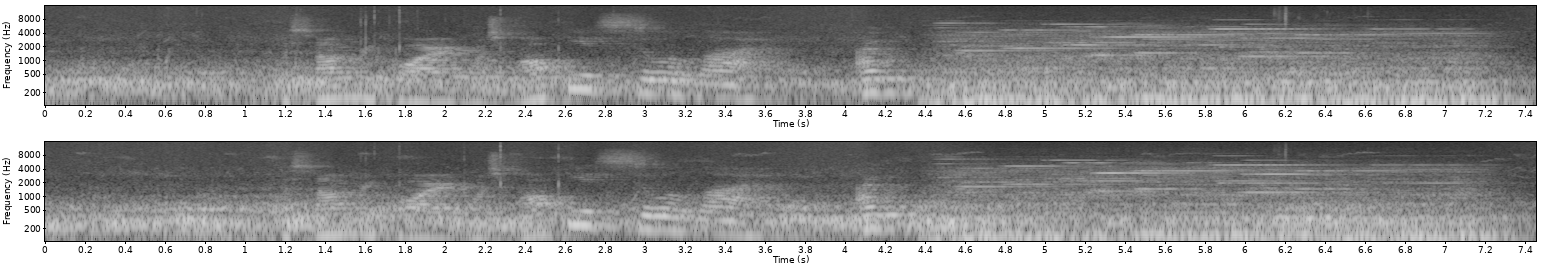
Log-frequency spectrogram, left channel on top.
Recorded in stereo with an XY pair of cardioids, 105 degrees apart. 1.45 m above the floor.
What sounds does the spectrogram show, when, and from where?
1.2 s a man speaking: 25° left, 10 m
2.6 s a woman speaking: straight ahead, 3.5 m
4.4 s a phone ringing: 15° left, 9.5 m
